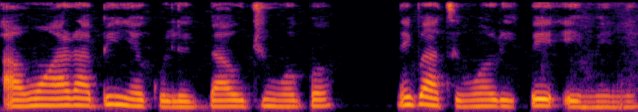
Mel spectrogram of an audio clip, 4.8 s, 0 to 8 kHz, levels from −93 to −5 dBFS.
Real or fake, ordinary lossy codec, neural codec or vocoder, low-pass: real; none; none; 7.2 kHz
